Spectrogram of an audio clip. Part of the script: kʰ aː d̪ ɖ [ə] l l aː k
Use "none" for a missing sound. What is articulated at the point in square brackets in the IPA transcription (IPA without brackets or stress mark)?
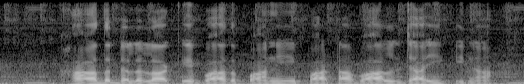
ə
